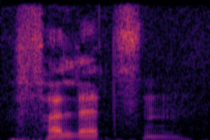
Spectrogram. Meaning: 1. to hurt, to injure (cause bodily harm to someone) 2. to hurt, to injure (cause bodily harm to someone): to hurt (someone's feelings)
- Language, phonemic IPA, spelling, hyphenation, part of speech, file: German, /fɛɐ̯ˈlɛt͡sn̩/, verletzen, ver‧let‧zen, verb, De-verletzen.ogg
